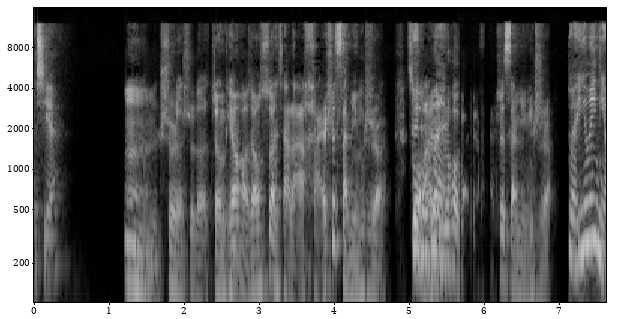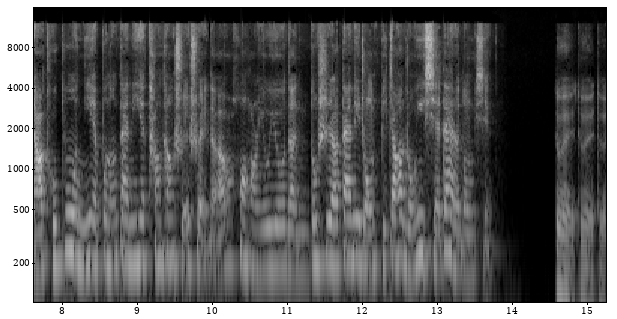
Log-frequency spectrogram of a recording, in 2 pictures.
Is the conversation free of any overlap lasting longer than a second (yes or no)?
yes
